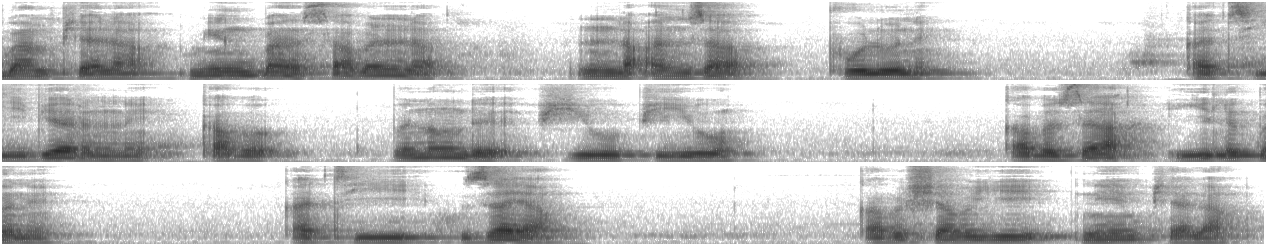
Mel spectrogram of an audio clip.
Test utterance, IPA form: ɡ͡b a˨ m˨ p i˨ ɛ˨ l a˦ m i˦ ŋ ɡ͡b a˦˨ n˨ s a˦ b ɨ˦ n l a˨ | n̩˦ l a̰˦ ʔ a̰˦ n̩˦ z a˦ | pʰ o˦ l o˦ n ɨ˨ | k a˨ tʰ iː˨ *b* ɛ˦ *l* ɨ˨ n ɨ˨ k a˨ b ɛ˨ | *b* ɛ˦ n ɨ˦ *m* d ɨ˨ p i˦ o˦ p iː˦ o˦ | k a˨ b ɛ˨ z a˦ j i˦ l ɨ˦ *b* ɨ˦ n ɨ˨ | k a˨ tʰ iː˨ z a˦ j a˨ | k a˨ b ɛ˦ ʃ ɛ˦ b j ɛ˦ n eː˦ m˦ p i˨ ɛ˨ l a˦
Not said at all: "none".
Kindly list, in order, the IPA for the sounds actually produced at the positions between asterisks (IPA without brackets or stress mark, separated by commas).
b, ɾ, b, ŋ, ɡ͡b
